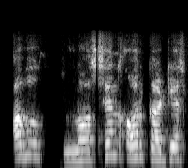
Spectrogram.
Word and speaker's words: Curtius: क्या प्रोनाउंसिएशन है सर इसका? कॉर्टियस, द कर्टियस। कर्टियस, जी, the Curtius rearrangement or a Curtius reaction or a Curtius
